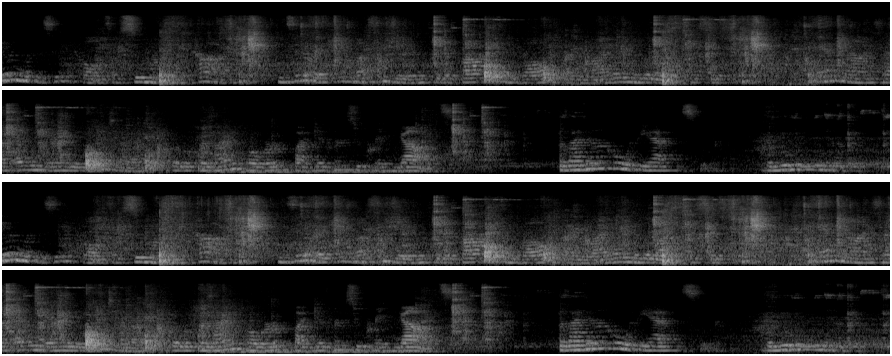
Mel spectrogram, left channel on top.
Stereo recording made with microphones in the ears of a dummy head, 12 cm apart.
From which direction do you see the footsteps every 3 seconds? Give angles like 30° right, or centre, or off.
40° right, 20° left, 10° right, 50° right, off, off.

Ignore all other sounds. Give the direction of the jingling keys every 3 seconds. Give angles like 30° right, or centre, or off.
off, 10° left, 20° right, 10° right, centre, off.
